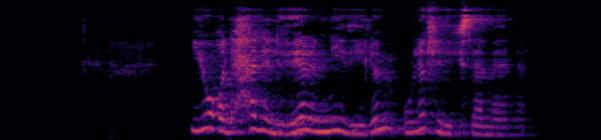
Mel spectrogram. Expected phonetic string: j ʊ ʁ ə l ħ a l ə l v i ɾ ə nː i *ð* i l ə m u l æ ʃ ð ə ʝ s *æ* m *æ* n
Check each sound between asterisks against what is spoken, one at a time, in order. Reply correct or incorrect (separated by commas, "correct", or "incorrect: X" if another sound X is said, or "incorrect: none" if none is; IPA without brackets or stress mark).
correct, correct, correct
